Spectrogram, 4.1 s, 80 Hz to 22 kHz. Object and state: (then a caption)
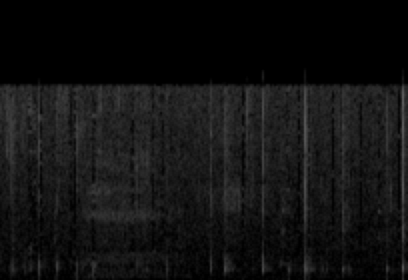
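Plastic pouch tapped with fingernails. Fingertips and nails tap and rub the surface of a small, flat, translucent orange-pink plastic zip pouch, hollow and mostly empty, held up in the hands. Twelve quiet, irregular taps sound as short, dry clicks with a crisp crackle reaching into the highs and a faint tone near 960 Hz. Soft rubbing rustles fill the gaps between them.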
